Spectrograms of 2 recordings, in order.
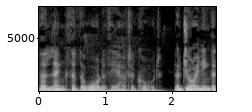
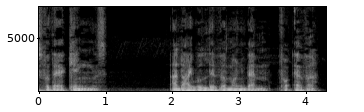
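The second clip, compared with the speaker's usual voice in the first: lower, solemn divine voice speaking from the temple; the Lord addressing the prophet, lower and solemn; voice of God; 7 semitones lower than usual. Acted. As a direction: read as the Lord, lower and measured.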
